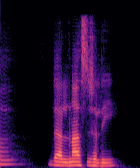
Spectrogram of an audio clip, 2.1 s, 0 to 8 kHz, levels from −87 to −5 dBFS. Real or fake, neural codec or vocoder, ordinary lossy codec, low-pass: fake; codec, 16 kHz, about 1 kbps, DyCAST, with the encoder's durations; MP3, 64 kbps; 7.2 kHz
